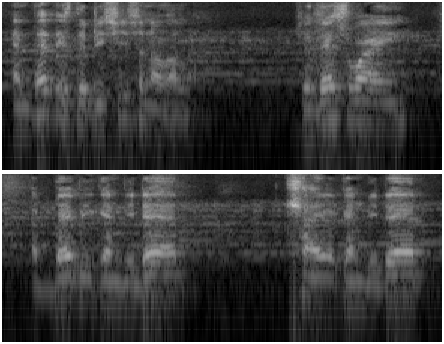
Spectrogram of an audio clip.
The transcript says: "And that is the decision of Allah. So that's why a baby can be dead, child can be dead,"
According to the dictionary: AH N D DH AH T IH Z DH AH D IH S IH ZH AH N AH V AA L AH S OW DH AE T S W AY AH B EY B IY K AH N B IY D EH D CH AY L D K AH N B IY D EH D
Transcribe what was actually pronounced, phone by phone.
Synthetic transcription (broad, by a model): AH N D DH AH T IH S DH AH D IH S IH S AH N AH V AA L AH S OW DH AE T S W AY AH B EY B IY K AH N B IY D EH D CH AY L D K AH N B IY D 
